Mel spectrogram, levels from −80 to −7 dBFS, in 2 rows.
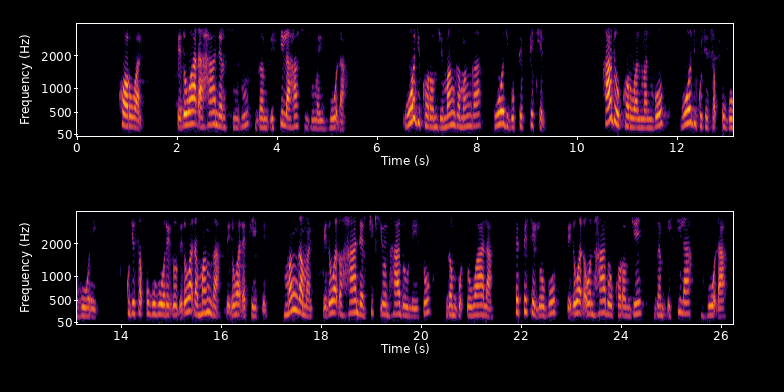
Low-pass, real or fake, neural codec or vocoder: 3.6 kHz; fake; codec, 44.1 kHz, 7.8 kbps, Pupu-Codec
